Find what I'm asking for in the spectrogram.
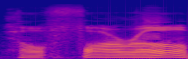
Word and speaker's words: El Faro: It was called the El Faro. Am I pronouncing that correctly? – That's correct. And El Faro in Spanish actually means lighthouse.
